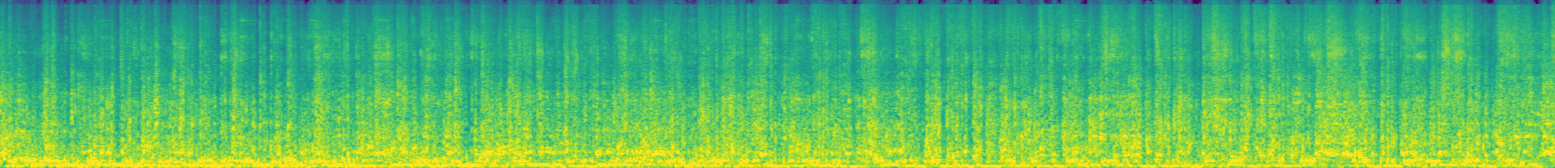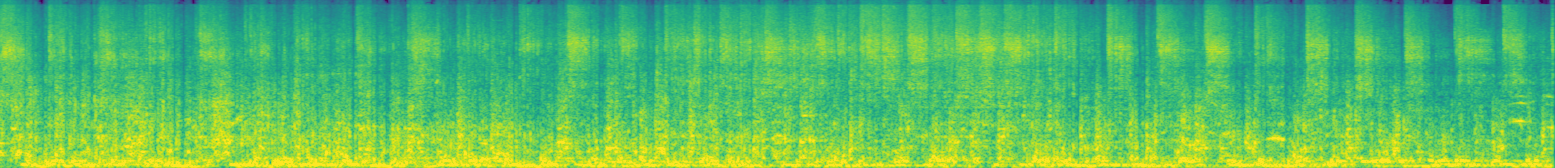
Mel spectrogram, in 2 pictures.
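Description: Loud music with fast, driving drumming, the drum strokes packed close together and unbroken.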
